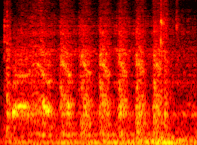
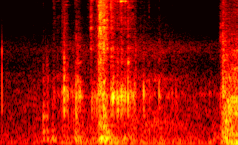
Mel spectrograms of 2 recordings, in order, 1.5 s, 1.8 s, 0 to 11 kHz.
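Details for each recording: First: Vehicle with suspected lazy battery, cranked before jumping with a lithium jump pack; sluggish, even cranking about five or six beats a second, slightly labored, like a tired battery dragging the starter; cause suspected, not confirmed. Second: Old diesel van left sitting, cold, battery at 12.3 V, started with a lithium jump pack in engine start mode: brief key rattle then brisk, even cranking about three pulses a second, much faster than before; normal fast cranking.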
